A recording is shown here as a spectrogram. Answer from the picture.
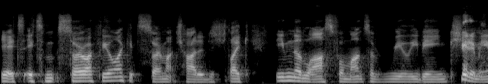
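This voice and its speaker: Captured in a very clean recording with a silent background, a woman with an Australian accent speaks at a very deep, low pitch with fairly even intonation. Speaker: podcast host and metabolism coach. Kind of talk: casual interview chat.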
